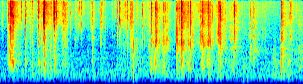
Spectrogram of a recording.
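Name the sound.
unwrapping packaging of an Apple pencil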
